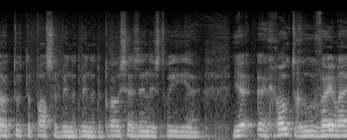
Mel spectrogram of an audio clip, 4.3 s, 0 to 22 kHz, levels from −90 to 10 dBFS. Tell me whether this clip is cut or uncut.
cut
